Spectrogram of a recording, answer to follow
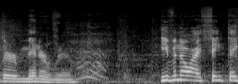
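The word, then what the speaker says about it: Mineru: This game actually corrected me and called her Minou, even though I think they corrected me in Tears of the Kingdom as well. But regardless, they called her it's it's Minou. It's not Manu, but you know, whatever.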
